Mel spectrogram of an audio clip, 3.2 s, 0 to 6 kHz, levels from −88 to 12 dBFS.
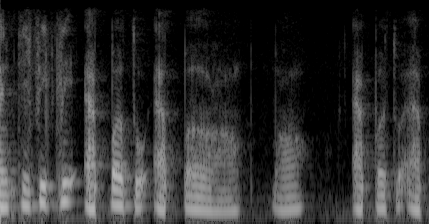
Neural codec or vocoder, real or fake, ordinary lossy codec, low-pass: none; real; Opus, 64 kbps; 5.4 kHz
